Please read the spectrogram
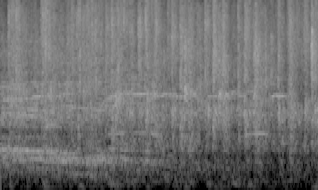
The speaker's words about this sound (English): Can we have another even bigger cheer for the main man who's come dressed as a banana this evening, ladies and gentlemen, Mr. James Haskell!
